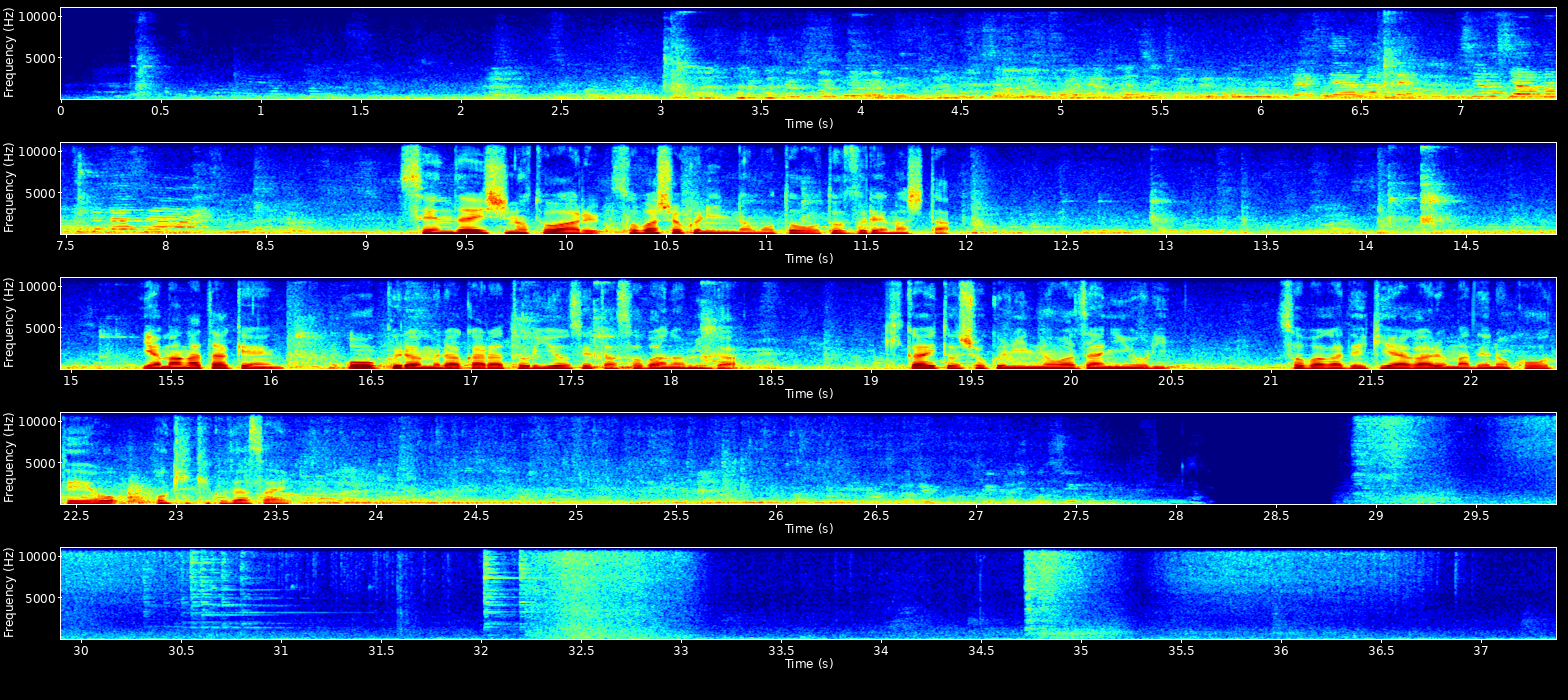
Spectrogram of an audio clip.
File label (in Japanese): 蕎麦打ち職人ナレーション入り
